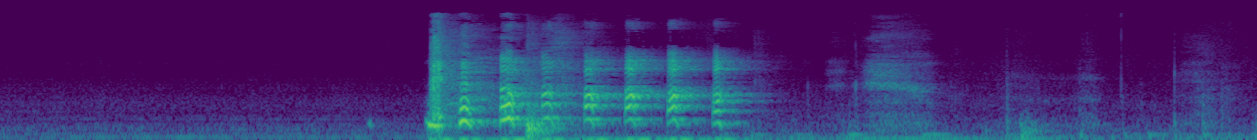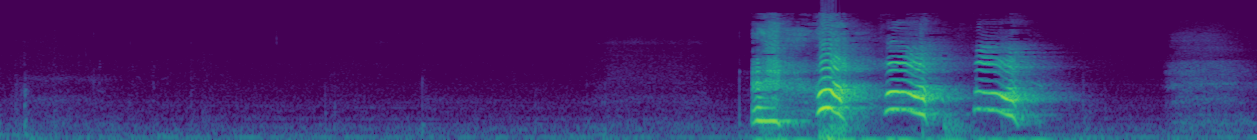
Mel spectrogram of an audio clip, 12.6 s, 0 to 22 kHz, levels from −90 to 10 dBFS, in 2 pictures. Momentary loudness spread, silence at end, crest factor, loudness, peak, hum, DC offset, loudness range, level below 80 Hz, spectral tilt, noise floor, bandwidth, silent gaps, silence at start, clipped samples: 16 LU; 1.05 s; 22 dB; -15 LUFS; 0 dBFS; none; under 0.1%; 13 LU; -46 dBFS; -2.5 dB/octave; -56 dBFS; 15.5 kHz; none; 2.15 s; under 0.1%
